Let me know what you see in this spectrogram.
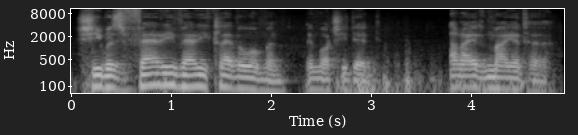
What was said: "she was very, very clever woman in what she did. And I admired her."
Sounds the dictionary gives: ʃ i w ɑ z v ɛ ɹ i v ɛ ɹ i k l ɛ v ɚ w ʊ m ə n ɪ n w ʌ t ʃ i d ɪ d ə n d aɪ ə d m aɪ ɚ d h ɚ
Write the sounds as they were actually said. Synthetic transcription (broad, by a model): ʃ i w ɑ z v ɛ ɹ i v ɛ ɹ i k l ɛ v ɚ w ʊ m ə n ɪ n w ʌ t ʃ i d ɪ d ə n aɪ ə d m aɪ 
